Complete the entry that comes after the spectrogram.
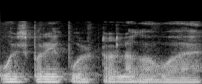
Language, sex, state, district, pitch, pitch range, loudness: Hindi, male, Uttar Pradesh, Shamli, 110 Hz, 105-120 Hz, -15 LUFS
